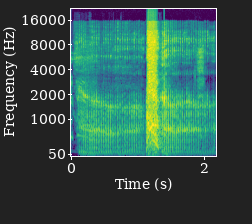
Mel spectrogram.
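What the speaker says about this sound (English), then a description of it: "a good bark to wake everybody up" A dog gives one sharp, loud bark close by, set against a steady pulsing low hum before and after.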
